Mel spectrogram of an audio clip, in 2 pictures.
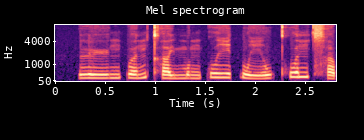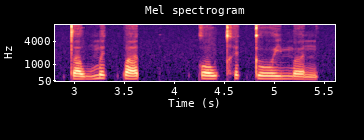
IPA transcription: lyː˨˧ŋpɵ˨˥n kʰɐ˨jmʊ˨ŋkʷiː˧t̚ wiː˨˥wkʷʰɐ˥nt͡sʰɐ˨˥p̚ t̪ɐ˨w mɪ˨˥k̚pɐ˨˥t̚ | ko˨˧wkʰɪ˨˥k̚t̪uː˨jmɵ˨˩n

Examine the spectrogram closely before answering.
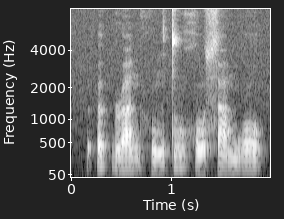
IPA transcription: ʔə˦˥k̚ ɹa˧˥nhu˨˩˨ŋ t̪u˧xo˨˩˨ sa˨˩˦mwo˧

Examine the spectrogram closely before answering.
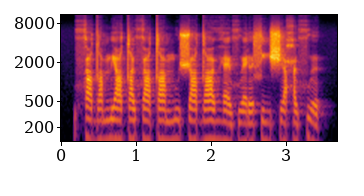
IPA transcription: xʷədˤəme tˤixʷetˤə muʃudˤu ɦæxʷæɾəsi ʃəħəxʷə

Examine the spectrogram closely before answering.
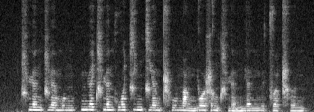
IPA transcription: t͡ɕʰɥɛ˥˨nt͡ɕɥɛ˥˨mʊ˦ŋ | n̪ɥɛ˦t͡ɕʰɥɛ˥˨nxwɔ˦ t͡ɕi˦ŋ t͡ɕjɛ˥˨nʈ͡ʂʰu˦n̪ɑ˥˨ŋ n̪jo˥˨ʊ̯ʂɤ˥˨ŋt͡ɕʰɥɛ̰˨˩n n̪jɛ˦nmy˦ t͡sɤ˨˦ ʈ͡ʂʰə˨˦n

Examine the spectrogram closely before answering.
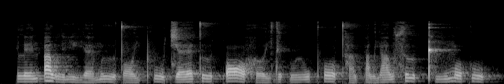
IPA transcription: leː˧˥nʔa˥˨wliː˧˩ jɛː˩˧ mɯː˧˩t̪ɔː˩˧j pʰuː˧˩t͡ɕɛː˧˥t̪ɯː˧˥t̚ʔɔː˥˨ hɤː˩˧jde˥˨p̚ ʋɯː˧˥wpʰoː˥˨t̪ʰa˩˧wpa˩˧w ja˧˥wsɯː˥˨p̚kʰiː˧˥mo˧˥ ku˥˨

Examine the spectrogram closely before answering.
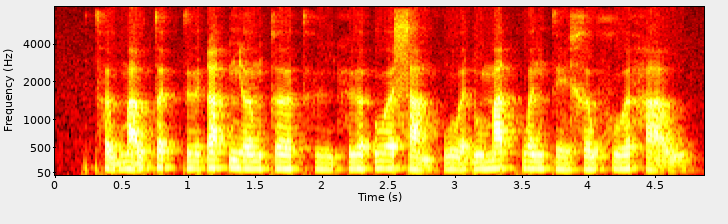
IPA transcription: t̪ʰə̰˧˨wma̰˧˥wt̪ə˨˩t̚ t̪ɨ˧ɗa˦˥t̚ ɲəː˧mkəː˧t̪ʰɨ̤˨˩ŋhɨ˧ə̯ ʔu˧ə̯sa˧˩m hwu˧˩ə̯ɗu˧ma˦˥t̚hwə˧n t̪e̤˨˩xə˨˦w xu˨˦ə̯ ha˧˩˨w

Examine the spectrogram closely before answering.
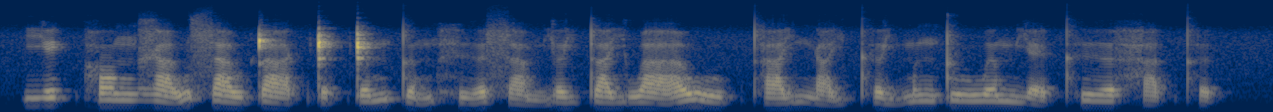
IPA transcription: je˦˥k̚hɔ˧ŋ ɣa˨˩˦wsa˨˩wʈaː˨˩k̚ ʈə˨˩k̚ʈə˧˥m t̪ə˨˩˦m hɨ˨˩˦ə̯sa˨˩mjə˧jt̪a˧j waː˨˩˦wu˨˩p̚ t̪ʰa˧˥jŋa˨˩˦j t̪ʰə˨˩jmə˧ŋt̪u˧ wə˧mjɛ˨˩˨ t̪ʰɨ˧ə̯ ha˨˩t̚t̪ʰə˨˩k̚

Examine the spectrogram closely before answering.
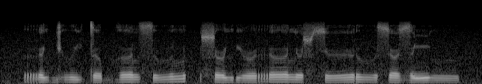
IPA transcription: rəlʲɡʲɯːjtə bʱəːlsɯl | ɬə˞lʲɾʲə˞ rəːlʏɬsʏː ɾɯːsœzəɲɯ

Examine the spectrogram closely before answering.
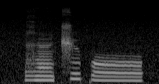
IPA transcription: ɣɛ̃˨ t͡ʃɨ˦poː˨

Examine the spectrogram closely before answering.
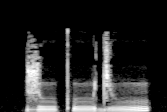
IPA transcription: zuːkʼuːdʲuː

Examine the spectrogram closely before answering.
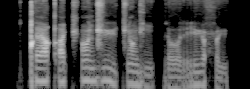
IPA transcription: ǃɜː˦qʼɜ˦ t͡ʃʼɔ̃˦d͡ʑyː˦˨ t͡ɕɔ̃˦ɡi˧ | ɾoː˨ryː˦ħy˨

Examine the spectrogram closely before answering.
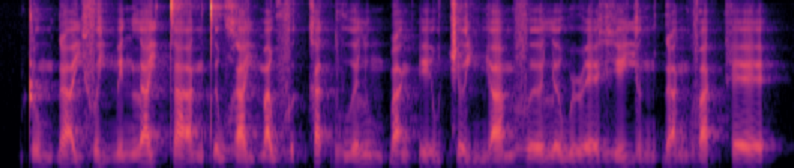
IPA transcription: ʈo˨˩˨mɗaː˨˩˨jvə˨˩˨jme˧n la˧j t̪aː˨˩˨ŋt̪ə˨˩˨wɣa˨˩˦j ma˨˩wvə˦˥k̚xa˦˥t̚ vu˨˩˦ə̯lu˨˩˦mɓa˨˩˨ŋ ʔe˨˩˨wcəː˨˩jɲaː˧˥m vəː˨˩˦ lə˨˩wɹɛ˨˩ ɣe˧jə˨˩˨ŋ ɗa˨˩˨ŋva˦˥k̚ hɛ˧

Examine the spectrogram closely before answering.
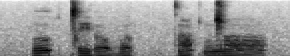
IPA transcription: oʔǀeɾɔvɔ tːɑ̃ʔ ŋ͡ǁɑ̃

